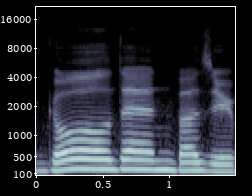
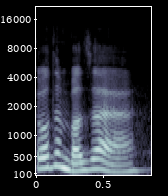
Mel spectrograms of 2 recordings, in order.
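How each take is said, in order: First: It is said in a plain, neutral accent. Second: It is said in a heavy put-on accent. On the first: "I can say it properly" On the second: "my mouth goes like"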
